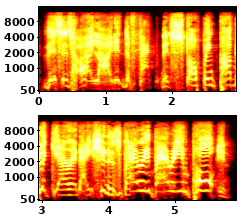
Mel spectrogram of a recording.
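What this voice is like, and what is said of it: Deliberately terrible put-on accent. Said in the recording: “a terrible accent”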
